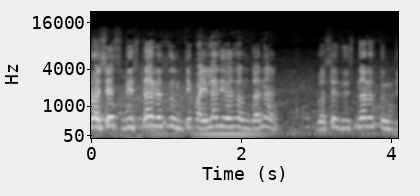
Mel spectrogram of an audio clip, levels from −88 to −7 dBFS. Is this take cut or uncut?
uncut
